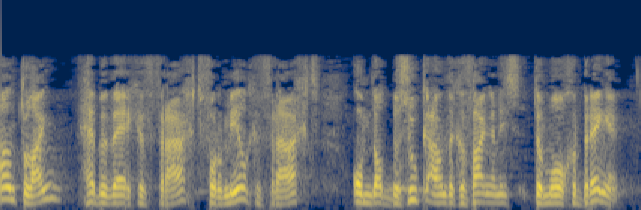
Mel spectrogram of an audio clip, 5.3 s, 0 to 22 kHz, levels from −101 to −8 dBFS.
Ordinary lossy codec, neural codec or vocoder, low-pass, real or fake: none; vocoder, 44.1 kHz, 128 mel bands every 512 samples, BigVGAN v2; 7.2 kHz; fake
